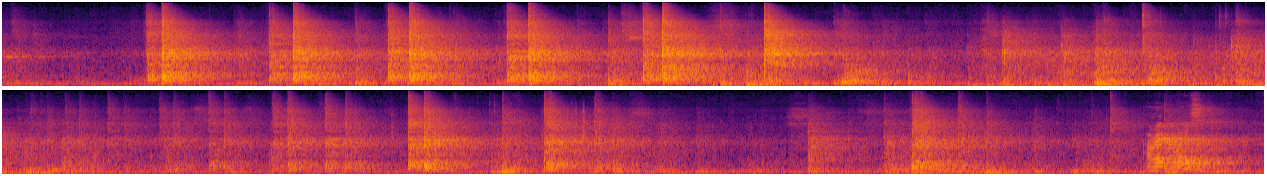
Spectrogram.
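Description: Squash ball being hit back and forth: sharp racket strikes and the ball thudding off the court walls, roughly one impact every second, each echoing around the enclosed court. The hitting is loudest and most regular in the first half and lighter later on.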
